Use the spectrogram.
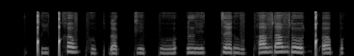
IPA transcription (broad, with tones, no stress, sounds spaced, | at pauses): ǃ i̤˧ ǃʰ ʌ˦ v pʰ o̤˨ p ɗ ʌ˧ kː e̤˦ pː o̤˦ | l e̤˧ tː ɛ˧ ɾ o̤˨ v pʰ a˦ v ɾ a˦ v ɾ o˨˦ ǃʼ ʌ˦ p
